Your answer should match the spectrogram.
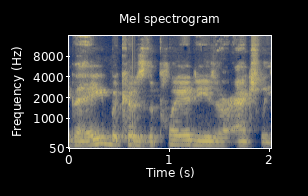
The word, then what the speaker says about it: Pleiades: Pleiades. You know what I'm talking about. So the Pleiades are the two planets, classical planets that they give energy to, and I say they because the Pleiades are actually 7 stars.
